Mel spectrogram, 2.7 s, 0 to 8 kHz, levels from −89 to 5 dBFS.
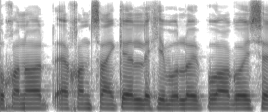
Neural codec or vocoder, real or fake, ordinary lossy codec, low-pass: none; real; none; none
